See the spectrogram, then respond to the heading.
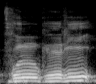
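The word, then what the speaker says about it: dingir: 이것을 발음할 때 딩그리 발음해.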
